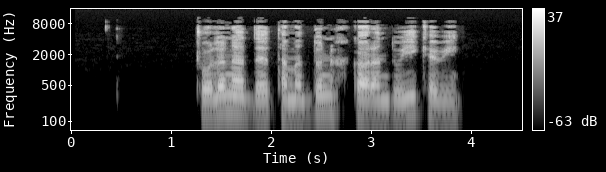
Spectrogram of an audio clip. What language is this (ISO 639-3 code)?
pus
